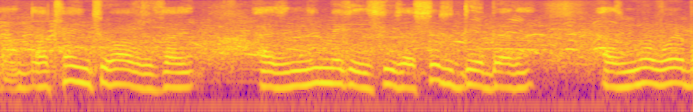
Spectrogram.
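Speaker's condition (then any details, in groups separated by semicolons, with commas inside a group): Parkinson's syndrome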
